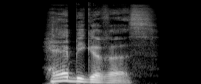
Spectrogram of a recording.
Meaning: strong/mixed nominative/accusative neuter singular comparative degree of häbig
- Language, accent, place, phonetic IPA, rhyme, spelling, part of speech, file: German, Germany, Berlin, [ˈhɛːbɪɡəʁəs], -ɛːbɪɡəʁəs, häbigeres, adjective, De-häbigeres.ogg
